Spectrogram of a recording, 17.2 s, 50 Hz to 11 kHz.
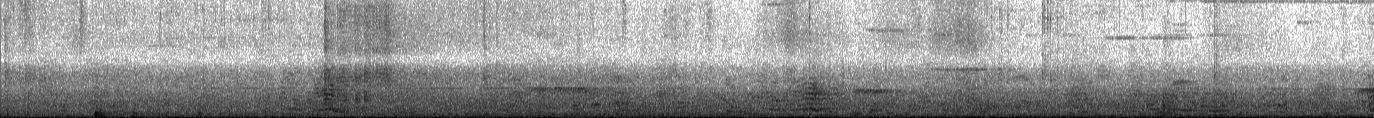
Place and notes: Taibao City, Chiayi County - The square outside the station
The square outside the station, Traffic Sound, Binaural recordings, Zoom H4n+ Soundman OKM II
Taibao City, Chiayi County, Taiwan, 1 February 2014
